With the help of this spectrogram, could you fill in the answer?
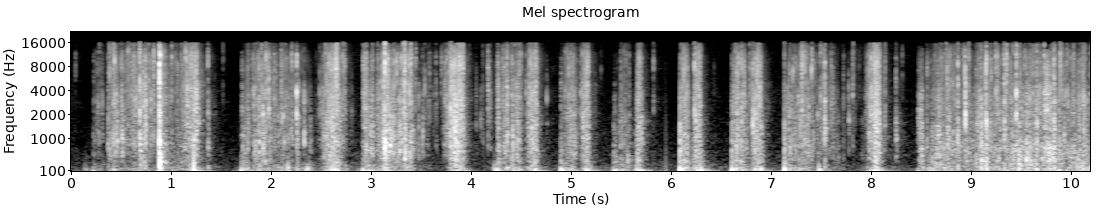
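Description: An inflated, hollow white plastic bag is tapped with a fingernail and crinkled with the hands. Irregular bursts of bright, crackly rustling come and go over about ten seconds, with soft low thumps underneath and short quiet gaps between the bursts.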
